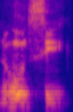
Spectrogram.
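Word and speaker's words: hounsi: There's, the initiate of the house, which is referred to as an unsi. Again, spelled with an H, but the H is silent.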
